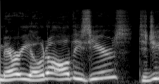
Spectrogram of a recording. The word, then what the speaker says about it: Mariota: Washington starting their backup quarterback, Marcus Mariota, which by the way, were we mispronouncing Mariota all these years? Did you hear Tariq and Collins say it all game long? Mario. Marota.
